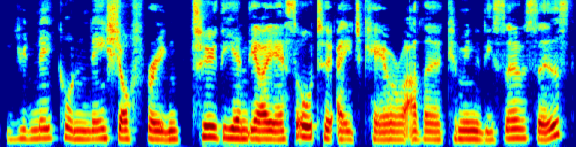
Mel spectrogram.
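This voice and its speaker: A woman's voice: lowish voice, no room sound. A woman whose was Vietnamese, explaining things step by step in a casual interview and laughing often. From Australia. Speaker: podcast guest, business founder.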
